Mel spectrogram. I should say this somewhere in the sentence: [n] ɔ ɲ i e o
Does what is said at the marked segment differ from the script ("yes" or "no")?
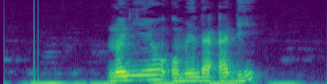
no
